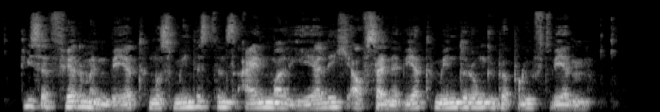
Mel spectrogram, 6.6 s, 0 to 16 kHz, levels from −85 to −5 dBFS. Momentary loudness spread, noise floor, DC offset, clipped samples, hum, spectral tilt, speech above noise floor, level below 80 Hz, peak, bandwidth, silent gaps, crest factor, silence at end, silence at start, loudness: 7 LU; -62 dBFS; under 0.1%; under 0.1%; none; -6 dB/octave; 35 dB; -60 dBFS; -8 dBFS; 11.5 kHz; none; 18 dB; 0.7 s; 0.2 s; -27 LUFS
